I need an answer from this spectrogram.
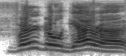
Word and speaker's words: Fergal Gara: of cool you're welcome even though last week fergal gara is that how you pronounce that yep that's all right promised excited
